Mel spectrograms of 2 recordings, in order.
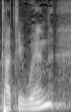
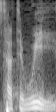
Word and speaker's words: Tatewin: It's not Tatiwin. It's Tatawi. So uh so but it's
